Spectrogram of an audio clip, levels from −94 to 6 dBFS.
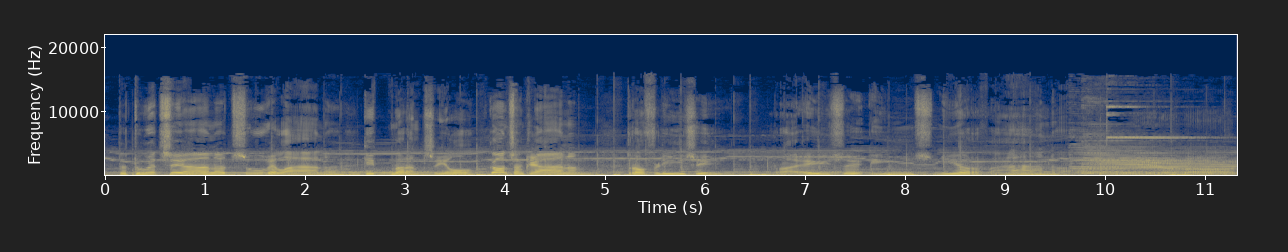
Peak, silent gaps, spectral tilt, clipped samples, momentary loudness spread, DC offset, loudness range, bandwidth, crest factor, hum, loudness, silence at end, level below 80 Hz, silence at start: -2 dBFS; none; -5.5 dB/octave; under 0.1%; 6 LU; under 0.1%; 3 LU; 16 kHz; 16 dB; none; -19 LUFS; 0 s; -30 dBFS; 0 s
